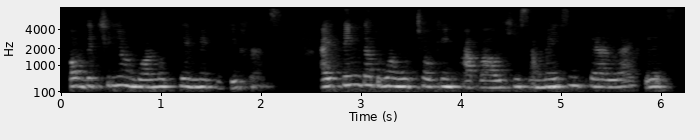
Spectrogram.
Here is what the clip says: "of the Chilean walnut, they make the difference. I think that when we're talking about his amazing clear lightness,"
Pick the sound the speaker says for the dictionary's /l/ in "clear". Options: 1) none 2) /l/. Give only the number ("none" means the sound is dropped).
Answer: 1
